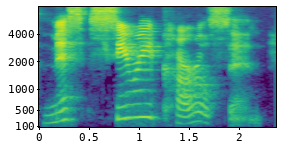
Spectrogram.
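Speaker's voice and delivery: each syllable drawn out for the class; slow careful reading. Shown as a demonstration. Teacher to pupils, modelling a new name slowly. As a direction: read the name out slowly so children can follow.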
